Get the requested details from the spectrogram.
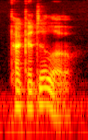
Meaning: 1. A small flaw or sin 2. A petty offense
- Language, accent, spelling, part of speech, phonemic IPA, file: English, US, peccadillo, noun, /ˌpɛ.kəˈdɪ.loʊ/, En-us-peccadillo.ogg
